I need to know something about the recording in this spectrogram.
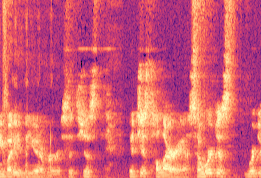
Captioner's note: laughs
